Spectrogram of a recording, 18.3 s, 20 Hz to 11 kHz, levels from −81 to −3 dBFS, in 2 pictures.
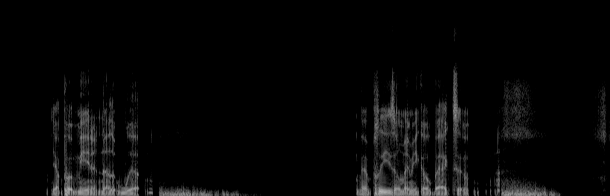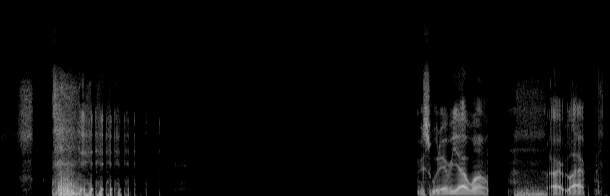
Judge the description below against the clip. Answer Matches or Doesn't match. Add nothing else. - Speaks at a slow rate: Matches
